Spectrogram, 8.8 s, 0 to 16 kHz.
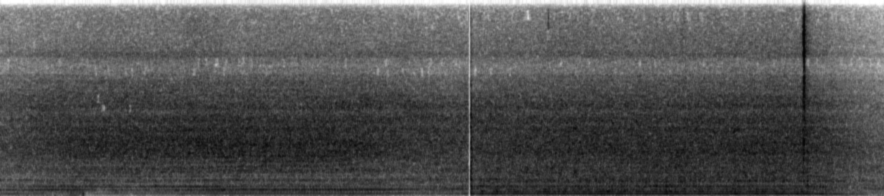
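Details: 2019 Mercedes-Benz C300 with codes P048300/U062387, ignition on only, engine not running: the radiator fan roars at a steady high whir at full speed all the time, caused by an internally shorted electric coolant circulation pump.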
